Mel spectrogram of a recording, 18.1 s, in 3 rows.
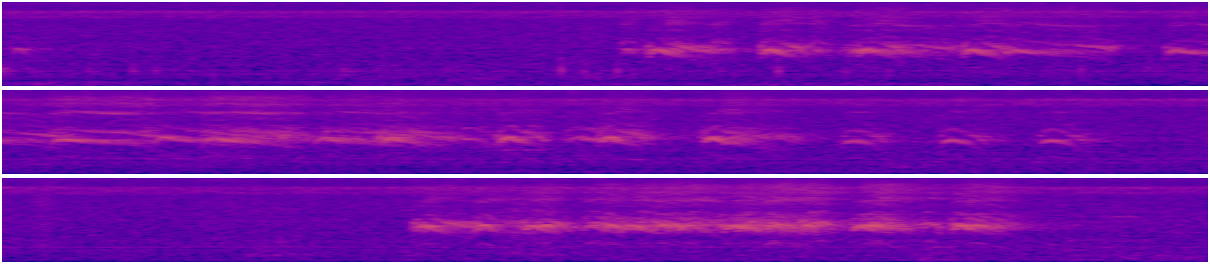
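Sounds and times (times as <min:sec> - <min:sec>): birds calling: 0:03.1 - 0:11.4, 0:14.1 - 0:17.2.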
